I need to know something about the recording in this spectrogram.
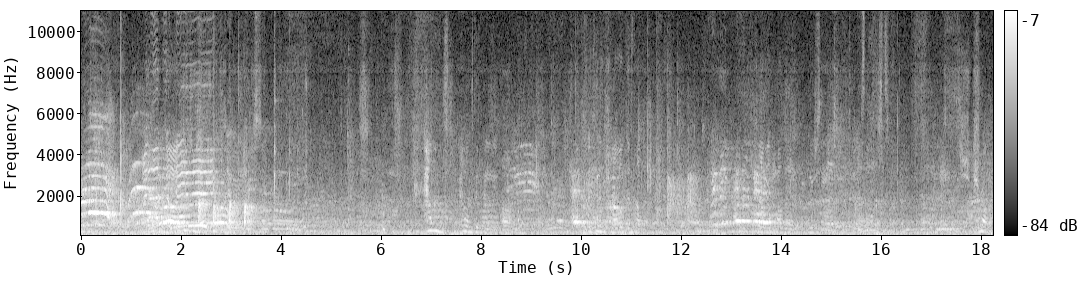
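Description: A crowd of audience members chatters in a large echoing hall.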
